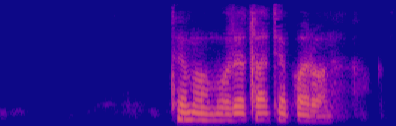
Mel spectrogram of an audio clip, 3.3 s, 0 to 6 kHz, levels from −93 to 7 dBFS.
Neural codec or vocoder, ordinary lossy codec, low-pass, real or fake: codec, 24 kHz, 0.9 kbps, DualCodec; MP3, 32 kbps; 5.4 kHz; fake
